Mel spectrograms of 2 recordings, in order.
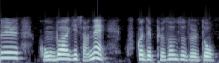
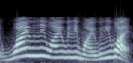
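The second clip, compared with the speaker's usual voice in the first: repeated "Why, Willy" stepping down from very high; rhythmic tongue twister; 6 semitones higher, much slower than usual. Shown as a demonstration. Coach demonstrates the feel for students, descending rhythmic chant. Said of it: "이 리듬".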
